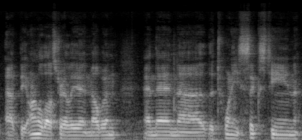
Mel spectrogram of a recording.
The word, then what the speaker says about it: Melbourne: 45 minutes outside of Melbourne uh notice any Australians listening I hope you I hope you appreciate that proper pronunciation of Melbourne not Melbourne um but yeah I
